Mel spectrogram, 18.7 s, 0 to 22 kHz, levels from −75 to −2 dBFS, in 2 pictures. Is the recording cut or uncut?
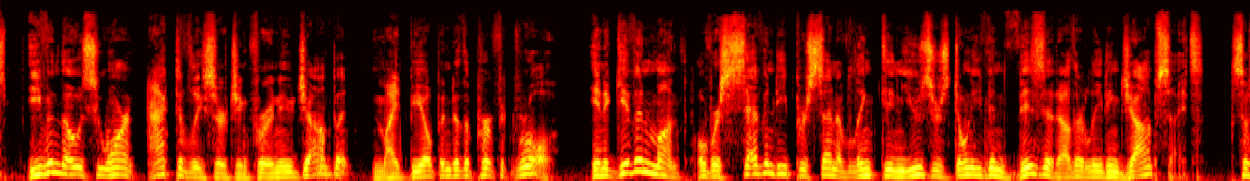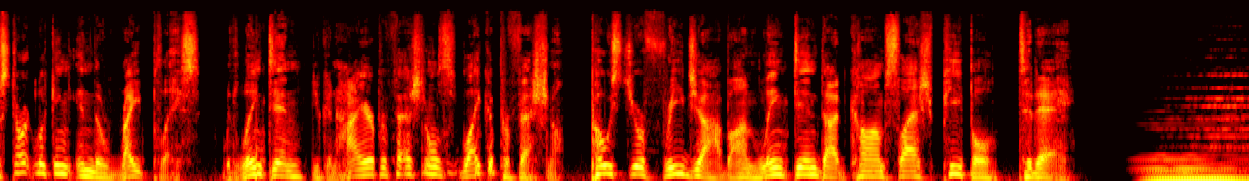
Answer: cut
